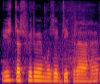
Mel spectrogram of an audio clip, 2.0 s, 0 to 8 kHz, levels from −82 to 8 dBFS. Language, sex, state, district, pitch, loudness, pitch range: Hindi, male, Bihar, Katihar, 130 Hz, -17 LUFS, 125-145 Hz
